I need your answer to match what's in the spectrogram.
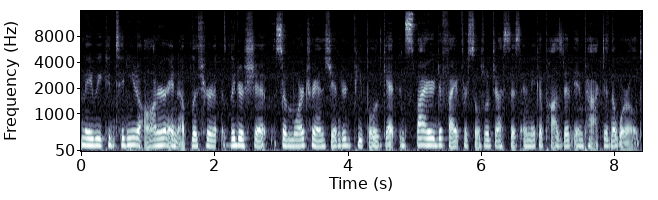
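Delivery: ordinary delivery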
